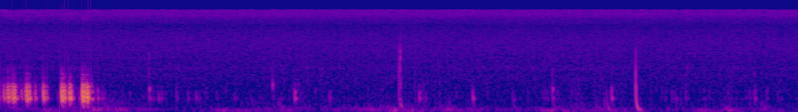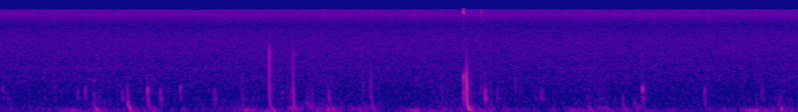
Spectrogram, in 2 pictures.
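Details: Brief louder rumble then soft, irregular gurgles and clicks from the abdomen: bowel sounds during a stomachache after Christmas dinner, recorded while the person was sleeping.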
